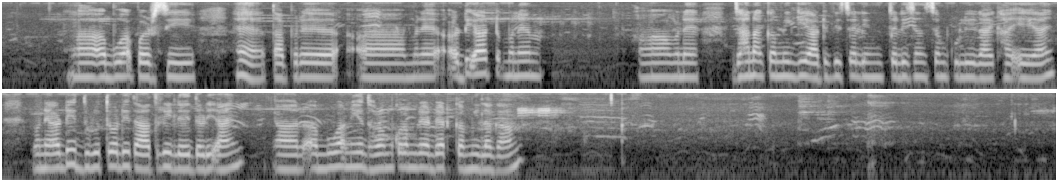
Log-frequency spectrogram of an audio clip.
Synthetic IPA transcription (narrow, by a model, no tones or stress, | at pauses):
əbuwaʔpəɾsi | ɦɛ̃t̪apɾɛ | manɛə̰ɖiʔaʈmənɛ | mənɛd͡ʒɦanaʔkəmiɡiaɾʈipʰisəlinʈelid͡ʒənsəmkulilajkʰajʔeajmənɛəɖid̪uɾut̪wɔəɖit̪at̪ɽilejd̪əɽiʔaj | aɾəbuwaʔnijed̪ʱɔɾɔmkɔɾɔmɾɛəɖiaʈkəmiləɡam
